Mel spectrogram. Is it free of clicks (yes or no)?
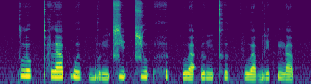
yes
